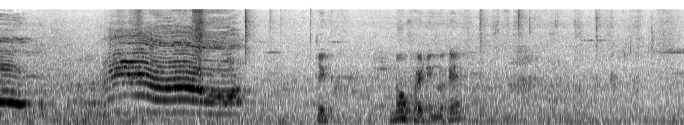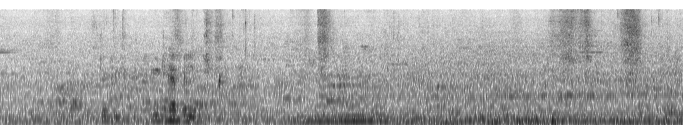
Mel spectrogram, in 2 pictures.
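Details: Cat being fed alongside another cat, one of them stealing the other's food, gives a loud drawn-out rising-falling meow, then shorter wavering cries; a person's speech and background noise run throughout.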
